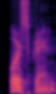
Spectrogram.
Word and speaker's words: Forsgren: Pronounce her last name. I always get it wrong. Forsgren.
